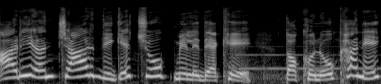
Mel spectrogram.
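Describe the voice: The voice has a fairly bright tone and big pitch swings, moving at a slow pace. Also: woman.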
